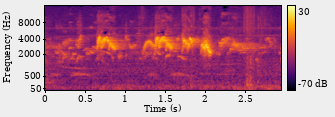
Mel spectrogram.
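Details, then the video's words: Lively red-whiskered bulbul morning song, 'ché' style: a steady stream of loud, bubbling whistled notes in several rising and falling phrases over a faint background hiss. "chào mào hót sáng QUÁ HAY - CHÉ KÍCH BỔI CĂNG ĐÉT"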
